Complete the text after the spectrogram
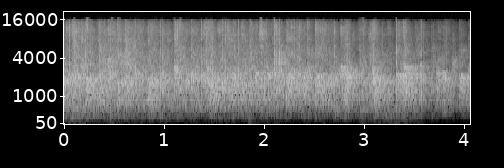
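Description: A steady round of applause from a crowd, dense crackling claps holding at an even, fairly loud level for about four seconds with no voices cutting through.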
